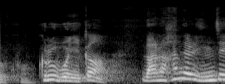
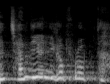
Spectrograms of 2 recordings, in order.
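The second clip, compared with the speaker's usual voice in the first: high, whimpering imitation of crying; re-enacted sobbing lament; mock tearful wail; 9 semitones higher than usual. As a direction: wail enviously at the grass. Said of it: "잔디를 붙잡고 막 웁니다".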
